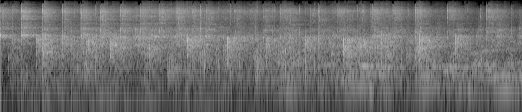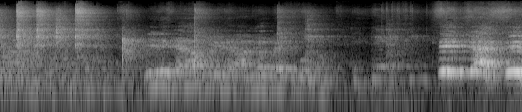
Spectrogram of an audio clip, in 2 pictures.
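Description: A church congregation at a revival gathering claps in praise of the Lord, a dense run of rhythmic handclaps that thins out and breaks off, with a voice speaking over it.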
